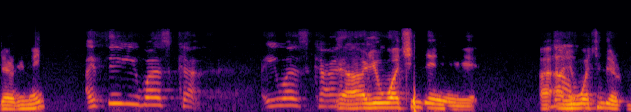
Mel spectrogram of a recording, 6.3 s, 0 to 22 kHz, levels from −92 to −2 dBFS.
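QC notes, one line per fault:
0.65–0.85 s, 2.21–2.61 s and 4.95–5.39 s: AMR comfort noise. The sending phone judged the talker silent and stopped transmitting speech frames for 200, 400 and 440 ms. The receiver filled each gap with synthetic noise, so the real background gives way to a smooth, steady hiss that switches in and out.
3.71–3.75 s: echo leak. The far end's echo canceller likely let part of its loudspeaker pickup through. That returns a very faint scrap of the voice, roughly 35 dB down, delayed by 293 ms, as a brief ghostly trace behind the speech.
5.74–6.32 s: speech suppressed in double talk. With both sides talking at once, the echo canceller likely could not separate the talker from the loudspeaker echo and turned everything down. Over about 400 ms in total, the voice dips by as much as roughly 35 dB. The AMR-WB link at 23.85 kbit/s adds at most faint coding colour.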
